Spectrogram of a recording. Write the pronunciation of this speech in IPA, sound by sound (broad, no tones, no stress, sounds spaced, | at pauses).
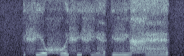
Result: fʲ œ xʷ ɘ fʲ ə fʲ ɛ̤ | vʲ ɘ x ɛ̤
